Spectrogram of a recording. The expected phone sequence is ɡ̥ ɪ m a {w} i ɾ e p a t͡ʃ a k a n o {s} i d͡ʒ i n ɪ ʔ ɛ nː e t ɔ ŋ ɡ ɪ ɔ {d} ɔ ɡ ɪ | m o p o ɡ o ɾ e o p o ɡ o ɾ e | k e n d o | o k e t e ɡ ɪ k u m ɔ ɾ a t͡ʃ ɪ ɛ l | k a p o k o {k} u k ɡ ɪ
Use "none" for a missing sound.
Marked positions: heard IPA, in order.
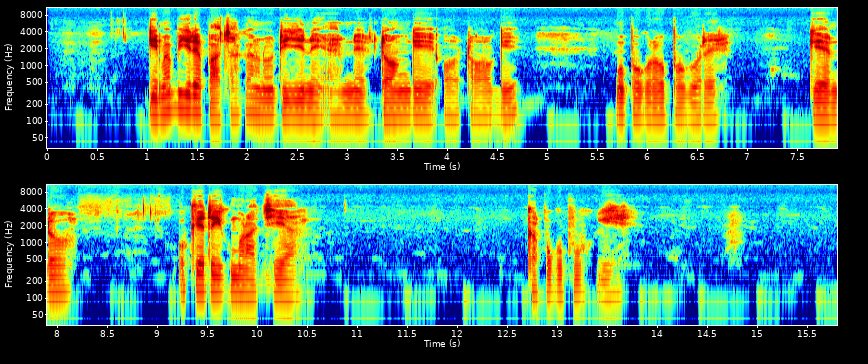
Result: b, t, t, p

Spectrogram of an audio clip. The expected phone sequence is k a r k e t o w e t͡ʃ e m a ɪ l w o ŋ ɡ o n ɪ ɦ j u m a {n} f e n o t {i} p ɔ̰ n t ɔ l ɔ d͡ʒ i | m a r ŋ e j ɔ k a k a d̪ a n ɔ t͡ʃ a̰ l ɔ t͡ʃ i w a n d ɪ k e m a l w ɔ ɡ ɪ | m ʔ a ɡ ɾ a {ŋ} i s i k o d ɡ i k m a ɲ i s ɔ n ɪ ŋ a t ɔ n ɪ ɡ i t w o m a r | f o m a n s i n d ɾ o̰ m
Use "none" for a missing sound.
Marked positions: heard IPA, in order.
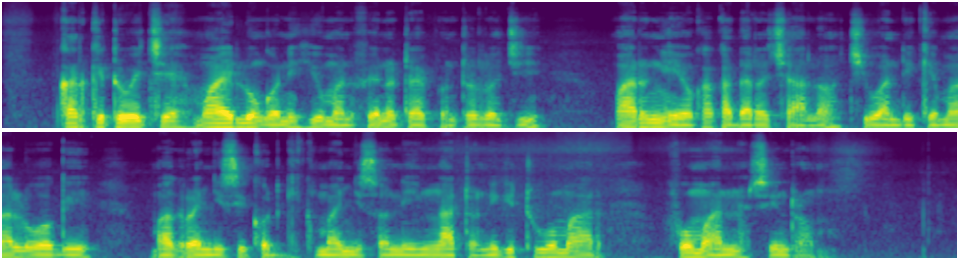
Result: n, a, ɲ

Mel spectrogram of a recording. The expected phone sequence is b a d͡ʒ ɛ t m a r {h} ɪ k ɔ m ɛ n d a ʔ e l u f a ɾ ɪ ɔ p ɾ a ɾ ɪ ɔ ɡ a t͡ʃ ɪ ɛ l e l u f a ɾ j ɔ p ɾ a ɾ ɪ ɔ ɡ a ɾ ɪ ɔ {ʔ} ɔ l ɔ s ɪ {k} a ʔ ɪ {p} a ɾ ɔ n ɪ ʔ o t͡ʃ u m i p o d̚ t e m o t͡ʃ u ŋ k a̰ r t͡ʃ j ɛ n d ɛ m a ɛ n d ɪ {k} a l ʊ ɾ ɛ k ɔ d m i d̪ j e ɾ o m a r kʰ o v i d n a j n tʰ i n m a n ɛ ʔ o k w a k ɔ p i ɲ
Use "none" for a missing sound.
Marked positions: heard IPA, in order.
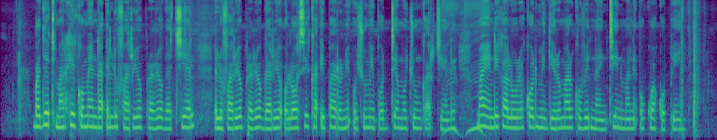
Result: h, ʔ, k, p, k

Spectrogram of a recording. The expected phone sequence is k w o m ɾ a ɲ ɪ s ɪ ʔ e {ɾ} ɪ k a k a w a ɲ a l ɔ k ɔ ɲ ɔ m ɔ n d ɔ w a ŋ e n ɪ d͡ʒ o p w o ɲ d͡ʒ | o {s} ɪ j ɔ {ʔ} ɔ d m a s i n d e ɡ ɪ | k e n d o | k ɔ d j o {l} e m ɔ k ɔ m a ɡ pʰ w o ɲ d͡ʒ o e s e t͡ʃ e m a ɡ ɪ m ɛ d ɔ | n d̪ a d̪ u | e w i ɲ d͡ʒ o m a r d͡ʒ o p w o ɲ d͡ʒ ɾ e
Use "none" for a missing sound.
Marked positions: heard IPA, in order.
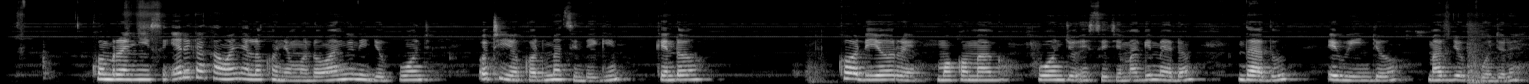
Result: ɾ, t, k, ɾ

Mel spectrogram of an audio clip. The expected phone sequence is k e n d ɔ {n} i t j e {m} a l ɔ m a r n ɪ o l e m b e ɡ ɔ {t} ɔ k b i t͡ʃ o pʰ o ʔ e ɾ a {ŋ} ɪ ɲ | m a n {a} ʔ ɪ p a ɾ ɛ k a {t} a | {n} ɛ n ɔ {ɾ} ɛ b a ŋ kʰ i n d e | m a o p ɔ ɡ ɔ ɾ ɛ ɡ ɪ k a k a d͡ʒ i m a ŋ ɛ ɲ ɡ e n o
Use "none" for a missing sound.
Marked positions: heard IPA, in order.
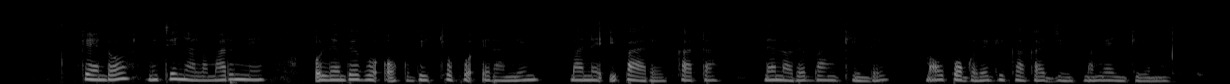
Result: n, ɲ, ʔ, ŋ, ɛ, t, n, ɾ

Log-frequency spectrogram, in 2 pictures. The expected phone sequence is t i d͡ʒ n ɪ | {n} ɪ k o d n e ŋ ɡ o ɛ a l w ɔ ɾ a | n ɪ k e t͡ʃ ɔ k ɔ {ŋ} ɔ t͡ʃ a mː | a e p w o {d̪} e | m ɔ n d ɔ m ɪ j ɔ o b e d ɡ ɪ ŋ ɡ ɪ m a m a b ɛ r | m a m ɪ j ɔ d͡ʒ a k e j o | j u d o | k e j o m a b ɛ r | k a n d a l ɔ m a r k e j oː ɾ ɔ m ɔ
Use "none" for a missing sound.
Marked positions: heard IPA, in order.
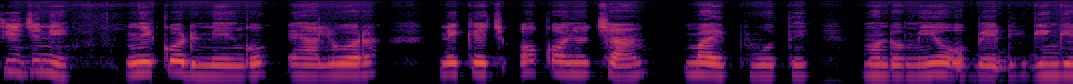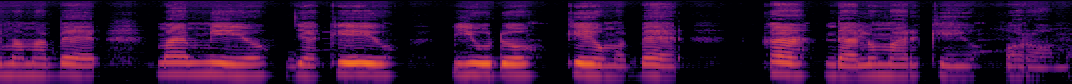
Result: n, ɲ, t̪

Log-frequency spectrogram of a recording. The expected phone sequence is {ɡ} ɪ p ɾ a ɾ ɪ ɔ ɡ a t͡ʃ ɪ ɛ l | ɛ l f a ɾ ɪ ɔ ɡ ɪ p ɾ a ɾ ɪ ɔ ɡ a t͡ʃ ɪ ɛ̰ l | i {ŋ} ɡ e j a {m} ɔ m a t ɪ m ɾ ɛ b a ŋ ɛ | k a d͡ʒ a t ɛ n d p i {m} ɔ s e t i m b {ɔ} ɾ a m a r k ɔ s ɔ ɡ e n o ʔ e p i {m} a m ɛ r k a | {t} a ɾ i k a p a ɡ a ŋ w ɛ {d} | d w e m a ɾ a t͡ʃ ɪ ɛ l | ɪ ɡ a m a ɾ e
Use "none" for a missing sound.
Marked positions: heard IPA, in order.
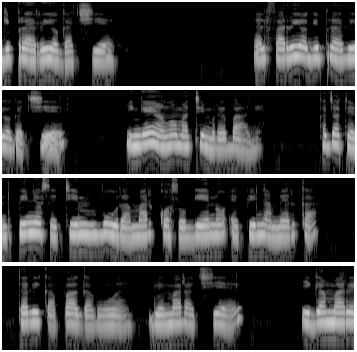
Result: ɡ, ŋ, ŋ, ɲ, u, ɲ, t, n

